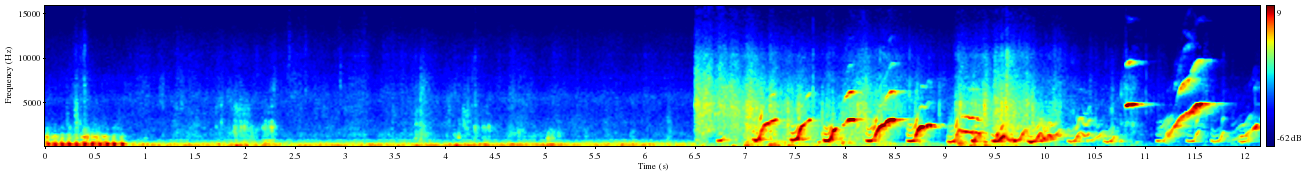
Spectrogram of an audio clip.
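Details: Adopted pet guinea pigs, happy wheeking: after several seconds of quiet low hum, a burst of loud, sharply rising squeals repeats rapidly, some climbing very high.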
